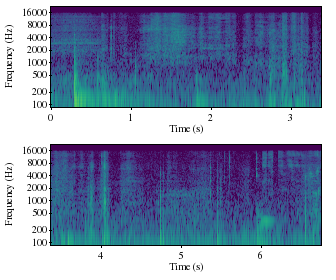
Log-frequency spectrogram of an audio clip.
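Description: A single thin cream-colored paper instruction sheet with a printed diagram is held up in both hands above a foam-lined case while the fingertips rub and handle it. Soft, close crinkling and rustling follow a sharp crackle near the start, with faint airy paper friction and low rumbling handling noise throughout.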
